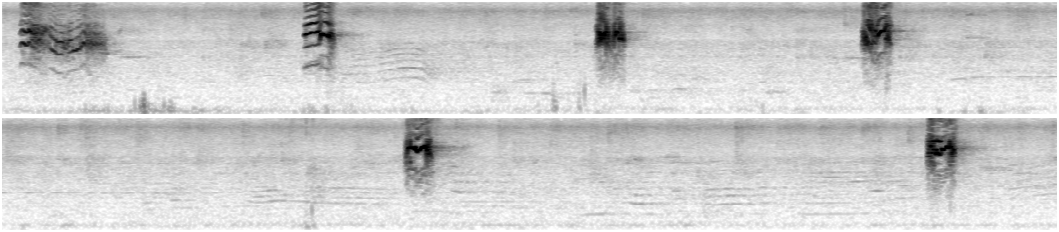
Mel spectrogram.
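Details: Male Javan cochoa ticking within its minivet-filled song: an opening scratchy burst, then single piercing high chips repeated every one and a half to three seconds, over quiet room hum.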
